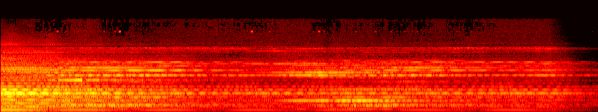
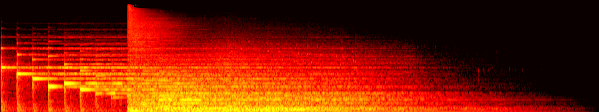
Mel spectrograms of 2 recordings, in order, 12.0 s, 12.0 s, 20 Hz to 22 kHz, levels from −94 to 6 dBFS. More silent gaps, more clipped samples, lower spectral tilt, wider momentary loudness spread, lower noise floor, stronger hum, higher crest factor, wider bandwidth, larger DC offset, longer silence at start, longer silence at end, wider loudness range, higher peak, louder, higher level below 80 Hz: neither; neither; about the same, -6 dB/octave vs -6.5 dB/octave; first, 19 LU vs 15 LU; second, -51 dBFS vs -79 dBFS; neither; about the same, 20 dB vs 16 dB; second, 11 kHz vs 16 kHz; neither; about the same, 0 s vs 0 s; second, 0.35 s vs 2.65 s; second, 11 LU vs 16 LU; about the same, -8 dBFS vs -6 dBFS; second, -25 LUFS vs -21 LUFS; second, -64 dBFS vs -34 dBFS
